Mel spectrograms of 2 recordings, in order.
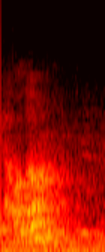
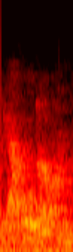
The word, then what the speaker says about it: Gabaldon: If you were speaking Spanish, it would be Gabaldon, which is why there's a long O in the last syllable. If you're speaking English, it's usually Gabaldon, but there's still a long O in the last syllable. It rhymes with stone. It's the easiest way to remember it.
